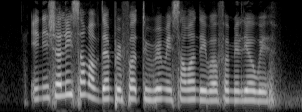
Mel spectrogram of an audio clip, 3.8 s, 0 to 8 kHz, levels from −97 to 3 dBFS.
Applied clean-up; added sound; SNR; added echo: none; none; none; none.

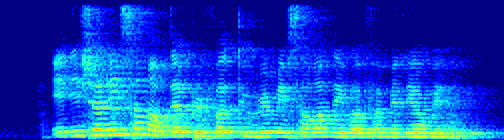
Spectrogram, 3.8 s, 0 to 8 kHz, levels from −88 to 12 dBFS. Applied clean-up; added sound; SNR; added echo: none; none; none; reverberation time 0.9 s.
